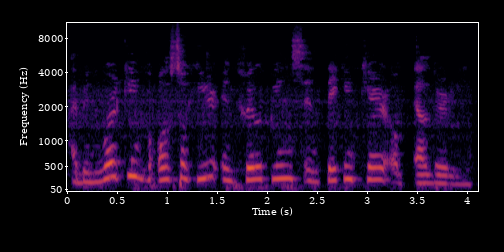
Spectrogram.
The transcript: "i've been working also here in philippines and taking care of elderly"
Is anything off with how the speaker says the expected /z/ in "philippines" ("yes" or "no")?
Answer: yes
